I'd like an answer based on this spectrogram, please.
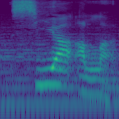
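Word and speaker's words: Insya Allah: If you look at, the Malay language, they write in Sia Allah, the SYA. They pronounce the SY the way we pronounce SH.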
